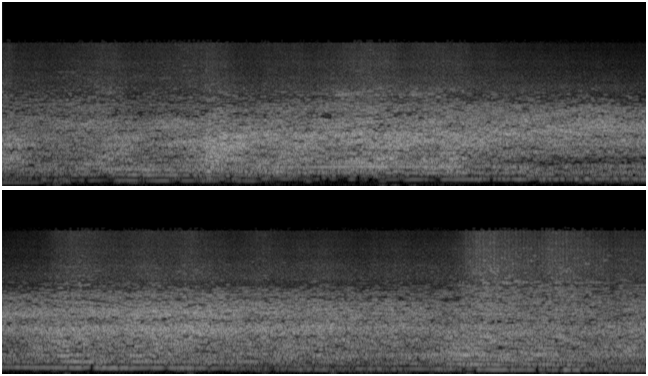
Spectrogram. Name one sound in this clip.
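Cars drive past one after another, close by.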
